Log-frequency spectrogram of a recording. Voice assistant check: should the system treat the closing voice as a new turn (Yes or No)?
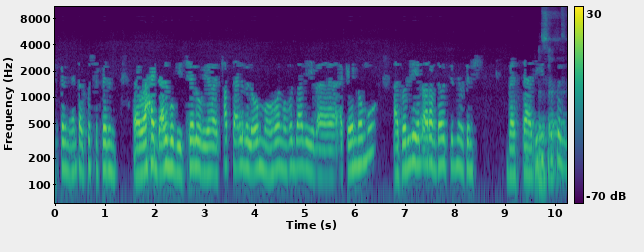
No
